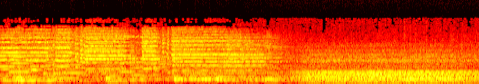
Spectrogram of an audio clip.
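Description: A car engine revs loudly, its pitch rising and shifting as it pulls away out in front, then settles into a steady, heavy rumble of driving. No voices.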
